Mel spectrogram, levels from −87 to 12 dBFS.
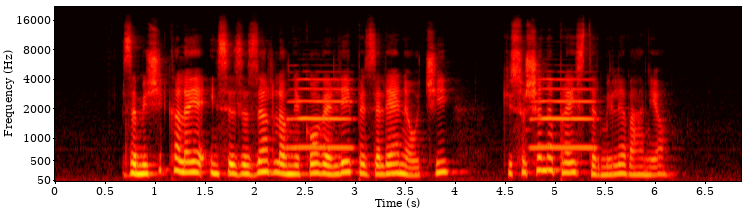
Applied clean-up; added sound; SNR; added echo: none; Wind instrument, woodwind instrument; 7 dB; none.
